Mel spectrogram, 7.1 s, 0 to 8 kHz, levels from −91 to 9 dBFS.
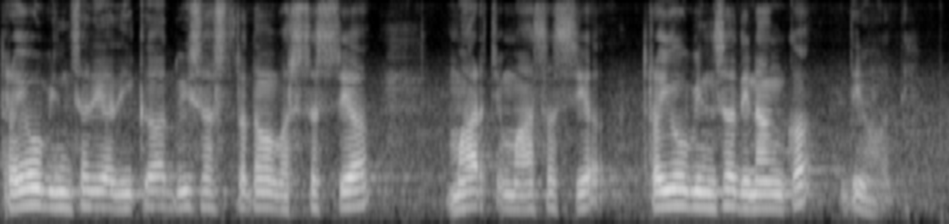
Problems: none marked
